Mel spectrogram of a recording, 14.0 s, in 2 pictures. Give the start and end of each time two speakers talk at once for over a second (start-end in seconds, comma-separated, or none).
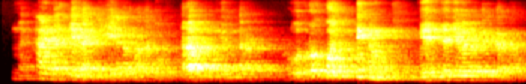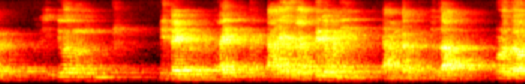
0.6-1.9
